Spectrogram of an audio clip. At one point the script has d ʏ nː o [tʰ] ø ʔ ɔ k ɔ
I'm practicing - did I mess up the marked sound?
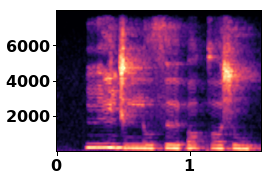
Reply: yes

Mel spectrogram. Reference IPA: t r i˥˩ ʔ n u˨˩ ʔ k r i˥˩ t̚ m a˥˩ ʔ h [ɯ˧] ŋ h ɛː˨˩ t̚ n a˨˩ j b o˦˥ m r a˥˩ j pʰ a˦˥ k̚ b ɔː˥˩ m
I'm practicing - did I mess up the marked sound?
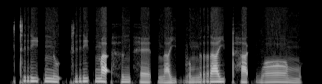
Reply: no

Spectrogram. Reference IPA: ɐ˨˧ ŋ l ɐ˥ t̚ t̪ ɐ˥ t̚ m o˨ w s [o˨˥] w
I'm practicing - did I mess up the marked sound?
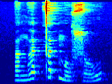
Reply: no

